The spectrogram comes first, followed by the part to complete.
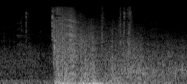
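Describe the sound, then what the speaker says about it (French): A grenade launcher fires in the Tomb Raider video game with a sudden loud blast followed by rumbling, crackling explosions that roll on for over a second. "Là, c'est de la grenade."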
